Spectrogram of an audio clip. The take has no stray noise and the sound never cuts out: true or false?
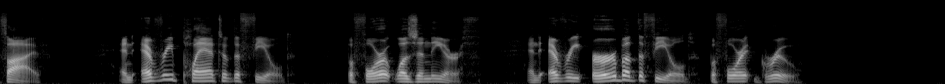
true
